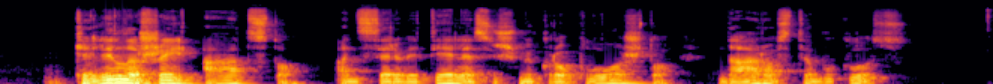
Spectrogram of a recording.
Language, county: Lithuanian, Panevėžys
